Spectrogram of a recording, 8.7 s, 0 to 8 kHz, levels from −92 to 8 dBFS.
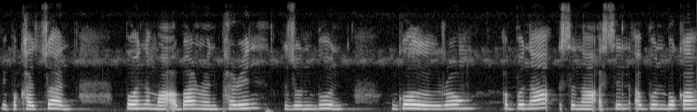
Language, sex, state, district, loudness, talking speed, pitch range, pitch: Mizo, female, Mizoram, Aizawl, -16 LUFS, 145 wpm, 250-275 Hz, 270 Hz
